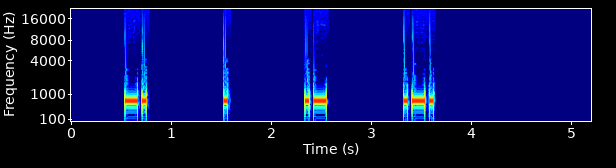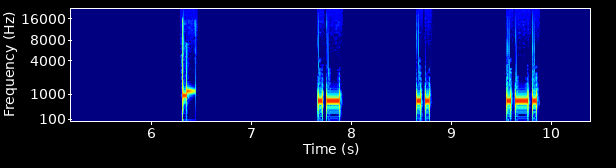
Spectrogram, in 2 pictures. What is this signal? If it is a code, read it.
Morse code, heard as a keyed tone, about 28 wpm, spaced as for 10 wpm, 690 Hz. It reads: NEAR AIR
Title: 6x Character Spacing - Top 300 Words - 28wpm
